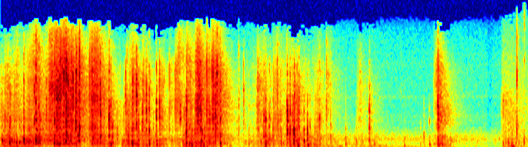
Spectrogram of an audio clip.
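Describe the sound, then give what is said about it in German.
A bag of gummy bears crinkles and rustles as it's handled, with bursts of crackly plastic noise coming in uneven waves before fading to a couple of brief crinkles. No voices. “Gib mir mal die Tüte.”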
